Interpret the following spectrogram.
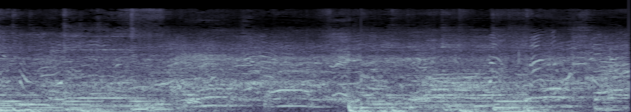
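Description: A crowd of children chattering and shouting over loud background music with sustained low notes.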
